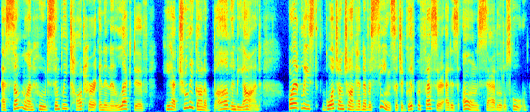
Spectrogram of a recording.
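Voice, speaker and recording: A woman reading a novel aloud as an audiobook narrator, with expressive, dramatic storytelling. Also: medium pitch, normal speed. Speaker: audiobook reader.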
